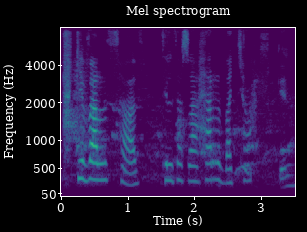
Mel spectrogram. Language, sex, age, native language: Icelandic, female, 11, Icelandic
